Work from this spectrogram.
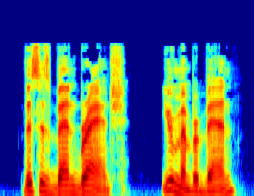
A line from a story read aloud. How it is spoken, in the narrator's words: called out from below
